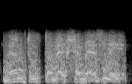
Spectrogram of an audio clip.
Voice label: voice message armor not pierce, crew tanks hungarian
